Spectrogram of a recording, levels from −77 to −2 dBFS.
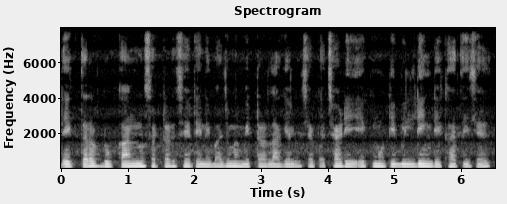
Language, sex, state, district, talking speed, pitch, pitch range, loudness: Gujarati, male, Gujarat, Valsad, 145 wpm, 130 Hz, 125-130 Hz, -17 LUFS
